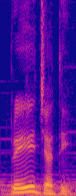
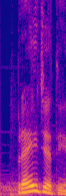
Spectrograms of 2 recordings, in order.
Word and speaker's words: प्रेजति: दोनों के मेल से शब्द बनता है प्रेजति। प्रयजति नहीं।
